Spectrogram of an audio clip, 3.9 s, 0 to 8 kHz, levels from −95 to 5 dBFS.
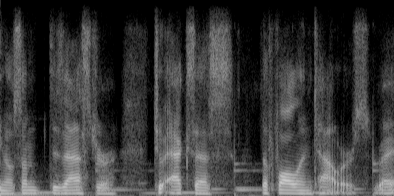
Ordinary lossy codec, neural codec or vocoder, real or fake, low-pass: Opus, 16 kbps; none; real; 7.2 kHz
